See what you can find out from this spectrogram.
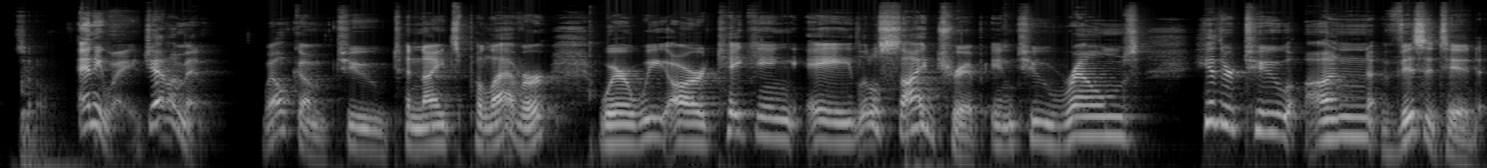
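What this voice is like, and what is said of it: Rock and roll radio DJ voice. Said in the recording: “like the rock and roll DJ ... I've got my rock and roll DJ voice going tonight”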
